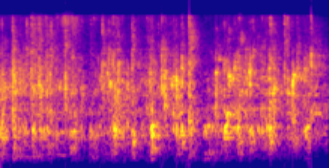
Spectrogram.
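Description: Water pours steadily into the plastic reservoir of a Keurig coffee maker in a home kitchen, a close, constant splashing gurgle with faint clinks, lasting about two seconds without speech.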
